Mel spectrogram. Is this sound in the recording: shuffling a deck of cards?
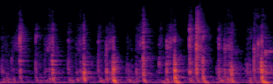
yes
